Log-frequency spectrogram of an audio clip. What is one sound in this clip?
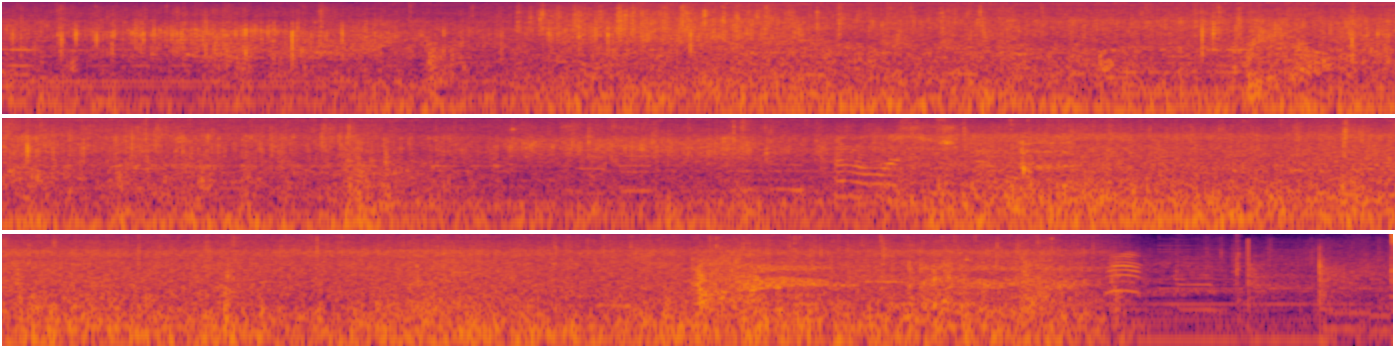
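Footsteps crunch quickly on a gravel path.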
